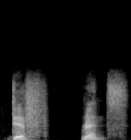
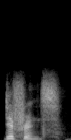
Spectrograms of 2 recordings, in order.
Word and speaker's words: difference: you is the word difference instead of saying difference okay the eer there in the middle we remove that e so it's difference difference difference good one more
